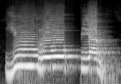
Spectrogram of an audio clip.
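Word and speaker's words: European: हम ये सिखाया जा रहा है कि यदि उसका उच्चारण व्यंजन से है, देखें उच्चारण यू आ रहा है, यूरोपियन।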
